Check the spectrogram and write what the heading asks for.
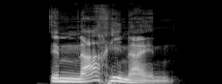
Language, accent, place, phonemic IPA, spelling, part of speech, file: German, Germany, Berlin, /ɪmˈnaːx(h)iˌnaɪ̯n/, im Nachhinein, adverb, De-im Nachhinein.ogg
- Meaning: afterwards; after the fact; in hindsight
